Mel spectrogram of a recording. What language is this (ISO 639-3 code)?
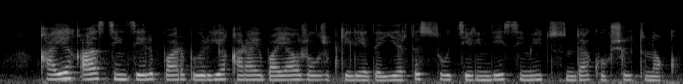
kaz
